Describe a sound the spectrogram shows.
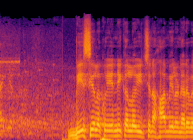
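A middle-aged man speaks calmly, close by, as if presenting news.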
